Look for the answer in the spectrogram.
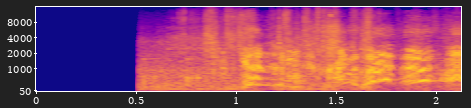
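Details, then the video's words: Aggressive dog in a dog-to-dog aggression setting: after half a second of silence, a burst of sharp, high yipping barks and whines, tightly packed and overlapping, with strong harmonics, continuing to the end. "Dog to Dog Aggression"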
